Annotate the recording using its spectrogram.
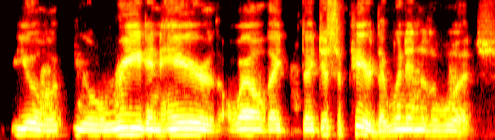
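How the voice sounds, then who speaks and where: In an American accent, a man of medium pitch talks very slowly with monotone, flat intonation. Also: long, frequent pauses. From United States. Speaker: spiritual teacher. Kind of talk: interview storytelling.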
